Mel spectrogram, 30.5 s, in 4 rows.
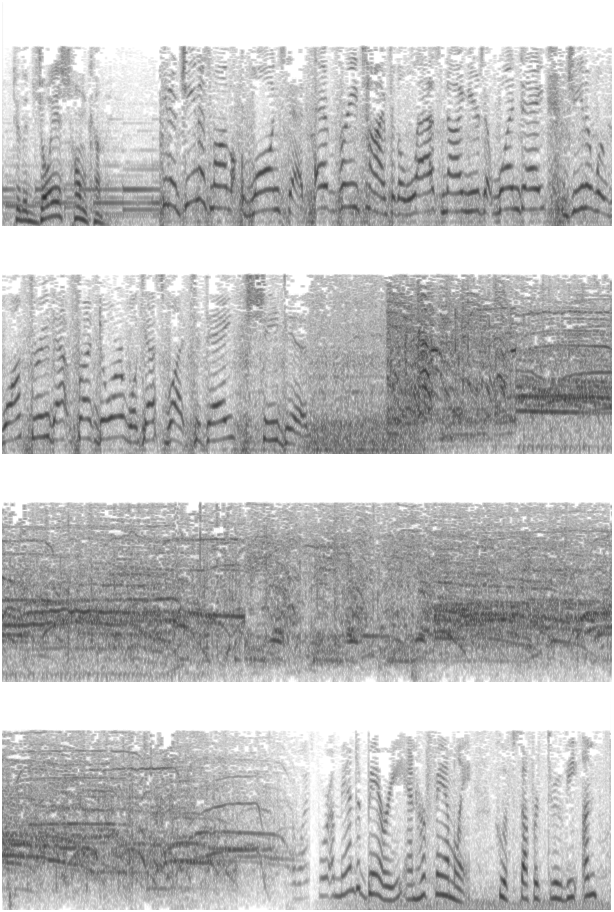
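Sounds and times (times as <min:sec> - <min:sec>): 
speech: 0:00.2 - 0:01.4, 0:02.2 - 0:11.9, 0:27.3 - 0:30.4
crowd of onlookers cheering: 0:12.4 - 0:26.7.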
